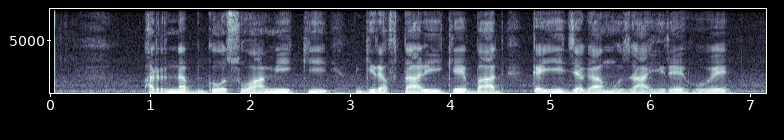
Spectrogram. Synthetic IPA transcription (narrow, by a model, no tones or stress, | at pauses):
ɐɾnəbɡoːswaːmikiɡɪɾəft̪aːɾikebaːd̪ | kɐid͡ʒɐɡamʊzaːɦɪɾeɦʊeː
